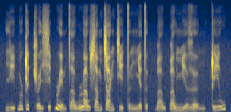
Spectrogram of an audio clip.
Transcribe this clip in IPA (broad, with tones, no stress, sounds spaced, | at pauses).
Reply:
j i˨˩˦ ɓ u˧˥ ʈ e˨˩ t̚ ʂ əː˨˩ j s i˦˥ p̚ ɹ e˨˩˨ m t̪ a˨˩˦ w ɹ a˧ w s a˧˥ m c a˧˥ ŋ c i˨˩˦ t̪ ə˨˩˦ ŋ ɲ ɛ˨˩˦ t̪ ə˨˩ k̚ ɓ a˨˩˨ w ɓ a˧ w ɲ i˨˩˦ ə̯ ɣ ə˨˩˨ ŋ | ʈ i˧˥ w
